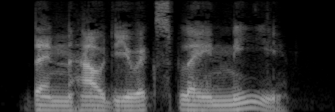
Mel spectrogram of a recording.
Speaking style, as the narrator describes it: Mephistopheles asked softly

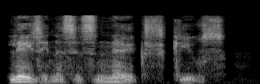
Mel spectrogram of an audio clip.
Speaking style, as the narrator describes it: Olaf growled

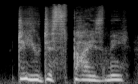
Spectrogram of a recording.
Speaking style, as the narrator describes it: demanded Leslie in a fierce, low tone

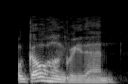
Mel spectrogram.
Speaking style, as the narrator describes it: Matty told him, laughing

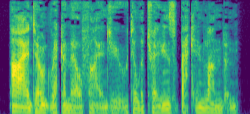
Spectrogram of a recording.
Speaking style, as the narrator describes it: he said quietly

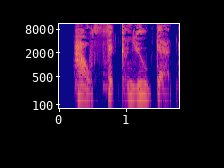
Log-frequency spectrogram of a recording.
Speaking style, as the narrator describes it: Ron whispered ecstatically

